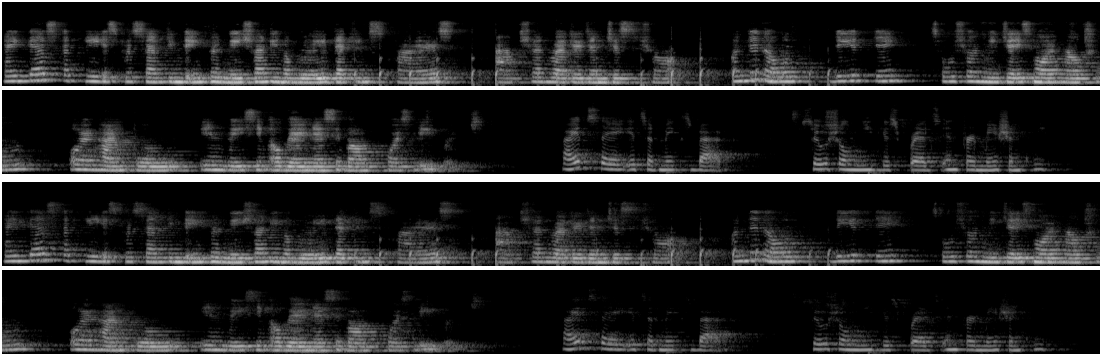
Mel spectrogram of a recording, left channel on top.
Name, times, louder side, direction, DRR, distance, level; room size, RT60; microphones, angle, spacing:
voice 1, 0.0-4.5 4.9-6.7 7.3-8.0 8.3-9.0 9.4-11.2 11.7-15.8, left 2 dB, 50° left, 6 dB, 1.5 m, -26 dB
sound 1, 3.5-4.4 4.7-5.0 5.4-5.6 5.9-6.0 6.4-7.0 7.3-8.3, left 3 dB, 30° left, 0.5 m, -34 dB
voice 2, 16.6-18.2 19.0-21.5, left 3 dB, 80° left, 7 dB, 0.7 m, -35 dB
11.5 x 11.0 x 8.1 m, 1.2 s
head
